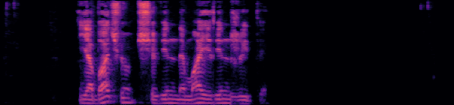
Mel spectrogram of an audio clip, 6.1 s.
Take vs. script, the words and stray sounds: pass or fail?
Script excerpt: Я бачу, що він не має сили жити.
fail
